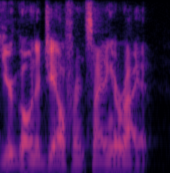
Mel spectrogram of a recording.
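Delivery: ordinary talk, nothing marked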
